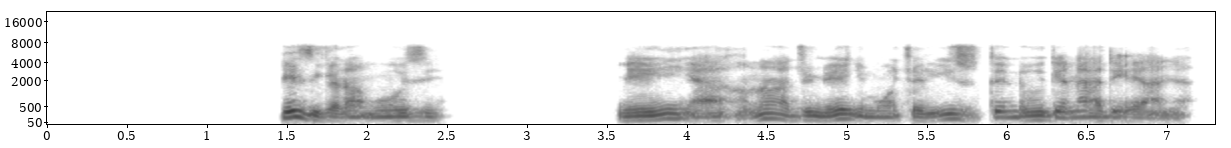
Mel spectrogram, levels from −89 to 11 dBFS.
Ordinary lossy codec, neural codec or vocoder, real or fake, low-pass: Opus, 24 kbps; codec, 16 kHz, 2 kbps, FreqCodec, larger model; fake; 7.2 kHz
